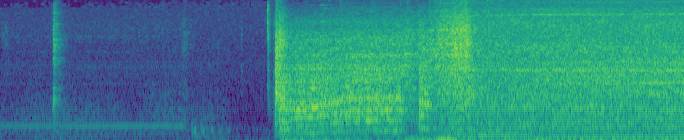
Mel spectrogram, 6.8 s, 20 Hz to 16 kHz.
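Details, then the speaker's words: 1991 Jaguar XJS V12 convertible, after a broken wire was replaced, battery just reconnected: starter cranks briefly, engine catches with a roar and settles into a fairly steady idle; starts normally, though it needs a few good runs and maybe new spark plugs. "there we go it definitely just really really needs a couple of good runs and maybe a new set of spark"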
